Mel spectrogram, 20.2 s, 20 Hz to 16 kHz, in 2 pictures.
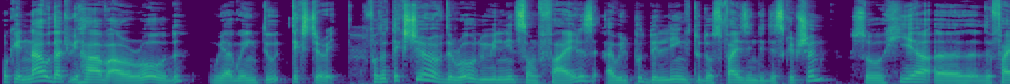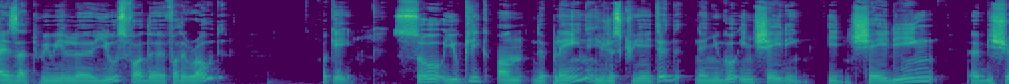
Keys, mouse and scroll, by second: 15.1 click, 17.8 click, 19.6 click.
